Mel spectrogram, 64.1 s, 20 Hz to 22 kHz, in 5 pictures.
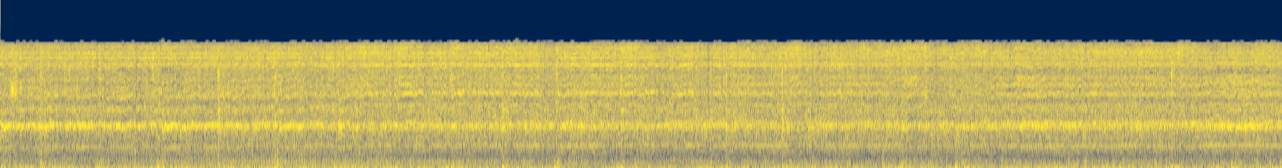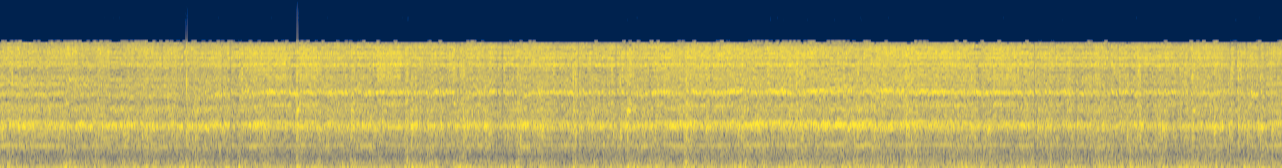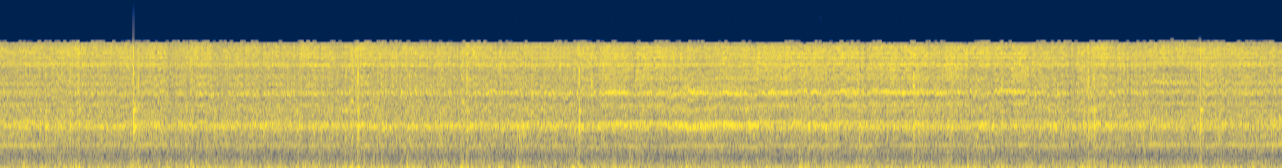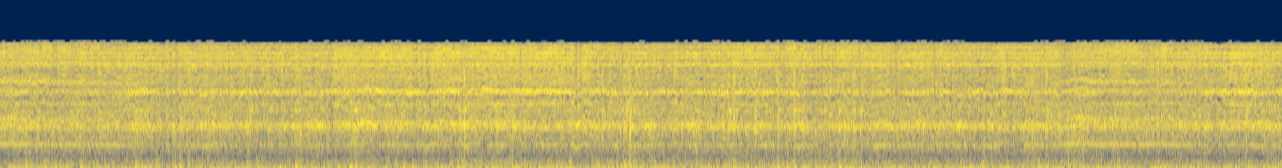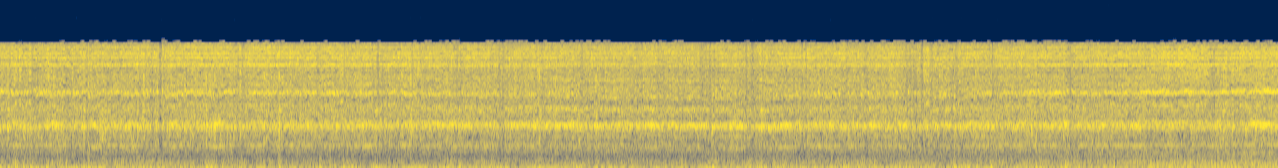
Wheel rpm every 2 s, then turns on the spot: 140, 140, 150, 150, 150, 140, 150, 140, 150, 150, 150, 150, 150, 150, 150, 150, 150, 150, 150, 150, 150, 150, 150, 150, 150, 150, 150, 150, 140, 140, 140, 150.
none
